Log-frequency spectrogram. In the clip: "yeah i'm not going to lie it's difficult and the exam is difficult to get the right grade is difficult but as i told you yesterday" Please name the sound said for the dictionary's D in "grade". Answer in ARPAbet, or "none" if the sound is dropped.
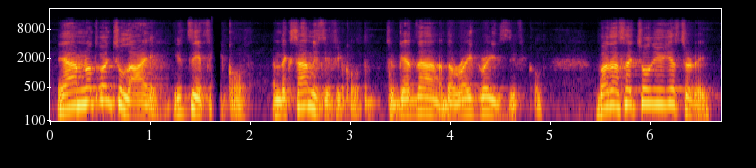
none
